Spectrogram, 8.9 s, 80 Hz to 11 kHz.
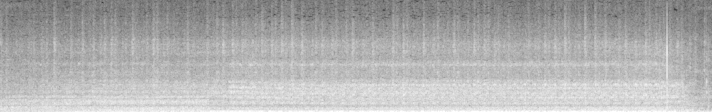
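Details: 2014 Ford F-350 6.7 diesel with 7,500 miles at idle: deep steady idle with a faint quick tick, about four per second, underneath; ticking present, cause unknown.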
